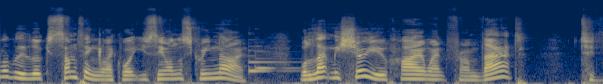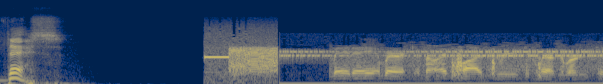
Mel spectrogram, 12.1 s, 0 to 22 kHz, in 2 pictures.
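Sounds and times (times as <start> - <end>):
steady high tones: 2.5 - 3.3
man speaking over radio: 9.4 - 12.0.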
